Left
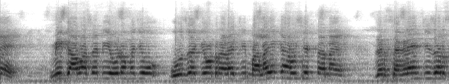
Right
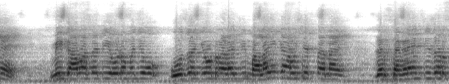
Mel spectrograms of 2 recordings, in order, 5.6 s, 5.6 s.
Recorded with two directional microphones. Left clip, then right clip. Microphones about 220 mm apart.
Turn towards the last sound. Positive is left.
turn(degrees=25)  # may be behind; listen again after turning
